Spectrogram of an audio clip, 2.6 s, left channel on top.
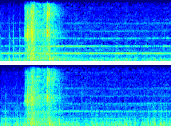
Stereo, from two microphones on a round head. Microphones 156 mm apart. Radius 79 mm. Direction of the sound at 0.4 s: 20° left (ahead or behind).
